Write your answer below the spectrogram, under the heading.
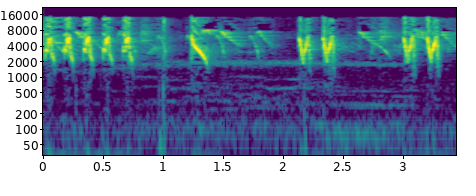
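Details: Bar-winged prinia singing aggressively toward a rival: a quick rattle of four bright chirps, then spaced, descending whistled notes and paired chirps.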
